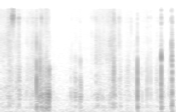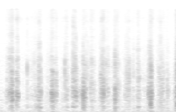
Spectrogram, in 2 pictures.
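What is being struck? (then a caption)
Foam kitchen sponge with scrub layer. A thin wooden-handled pick scratches and pokes inside the slit of a pink wavy foam kitchen sponge with a green scrub layer, cut into an ear shape and held by fingers with nails. A quiet, rapid series of dry, crunchy scrapes and crinkly ticks is heard, each very short with almost no ring. The sound sits mostly in the mid and high range with little low end.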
